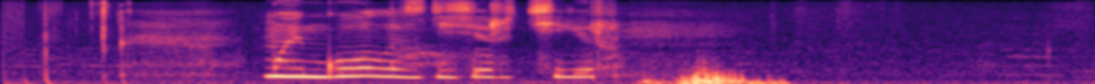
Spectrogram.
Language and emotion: Russian, sad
